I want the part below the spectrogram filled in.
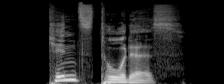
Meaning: genitive of Kindstod
- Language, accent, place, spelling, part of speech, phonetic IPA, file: German, Germany, Berlin, Kindstodes, noun, [ˈkɪnt͡sˌtoːdəs], De-Kindstodes.ogg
